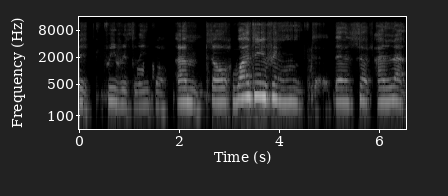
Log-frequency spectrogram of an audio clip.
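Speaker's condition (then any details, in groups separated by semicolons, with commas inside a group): Cerebral palsy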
